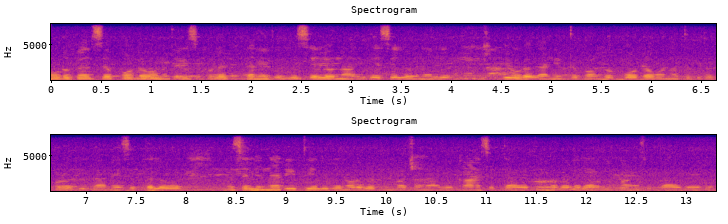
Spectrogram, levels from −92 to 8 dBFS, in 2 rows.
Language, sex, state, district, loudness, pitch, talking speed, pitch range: Kannada, female, Karnataka, Raichur, -18 LUFS, 200 Hz, 130 wpm, 200-205 Hz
